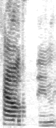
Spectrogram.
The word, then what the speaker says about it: Houston: It looks like Houston, but it's pronounced Houston.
